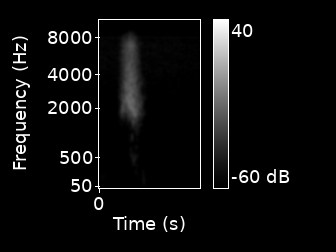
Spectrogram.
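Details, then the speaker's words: A single breathy whoosh, a physician's vocal imitation of pulsatile tinnitus in fibromuscular dysplasia: the swooshing heard in the ear from turbulent, fast carotid flow passing the ear. "So pulsatile tinnitus, for those who may not know what that means, that's just that swooshing sound you can hear in your ear."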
